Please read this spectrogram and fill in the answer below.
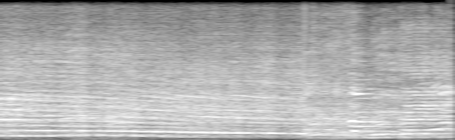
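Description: Music with a singing voice holding one long note that slowly falls in pitch, then breaks into shorter notes near the end.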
